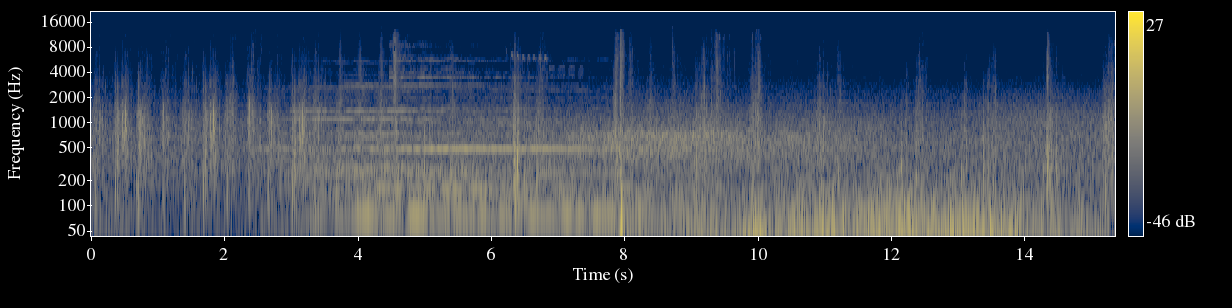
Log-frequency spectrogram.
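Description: Footsteps scrape and tap on rocky ground.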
